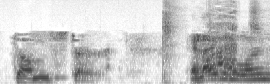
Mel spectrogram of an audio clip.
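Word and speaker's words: Godmanchester: village that looked like it should have been pronounced God Manchester, but it was actually pronounced Dumpster.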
